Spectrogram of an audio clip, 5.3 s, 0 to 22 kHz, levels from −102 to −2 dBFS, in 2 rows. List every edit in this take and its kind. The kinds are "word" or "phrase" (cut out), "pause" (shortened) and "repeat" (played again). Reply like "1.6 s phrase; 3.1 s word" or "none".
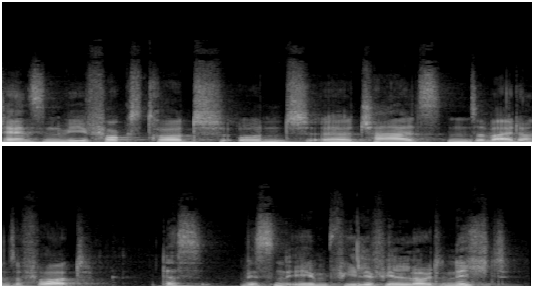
2.4 s phrase; 3.2 s pause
